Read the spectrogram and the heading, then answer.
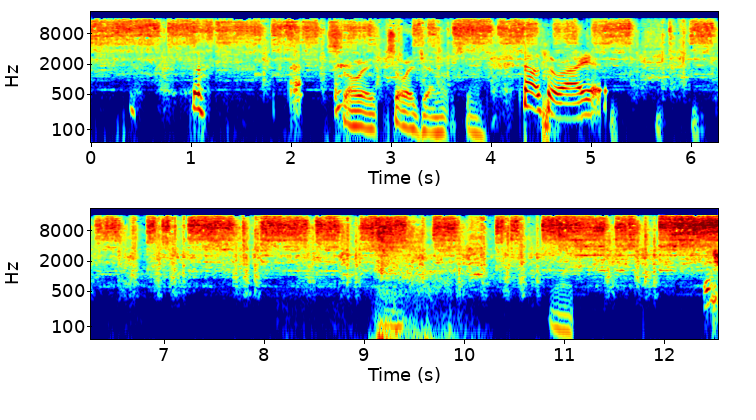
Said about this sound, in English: Yeah, I'll just press print. You just got to print out the score. It's quite a slow printer, I'm afraid. It's a really slow printer. It's an old one. It's printing out the scores now.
